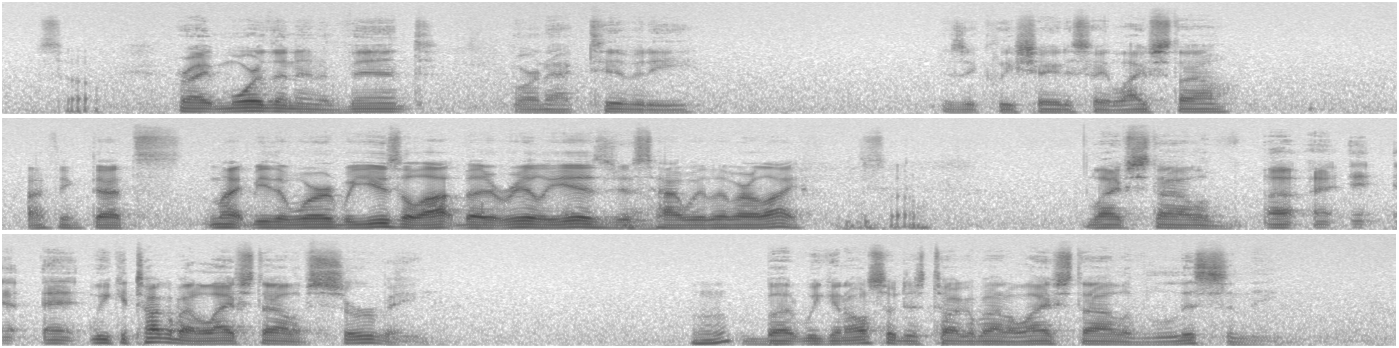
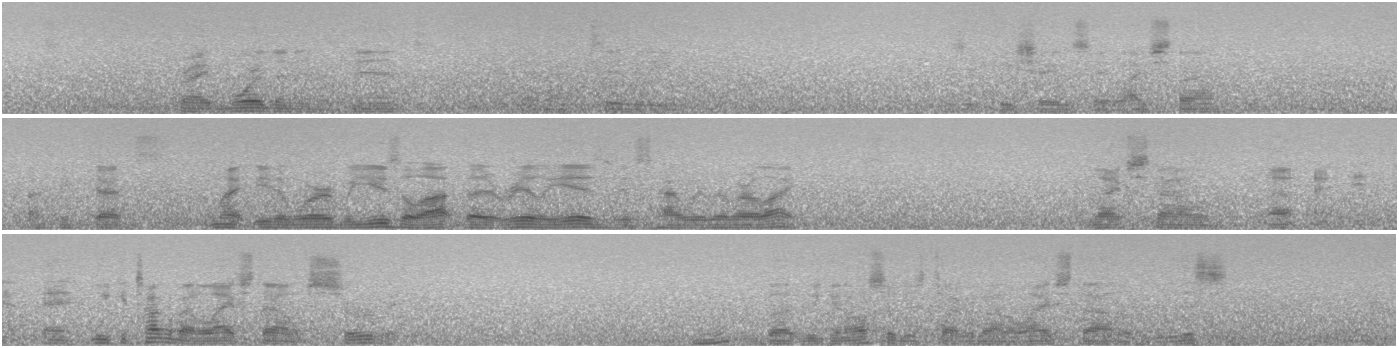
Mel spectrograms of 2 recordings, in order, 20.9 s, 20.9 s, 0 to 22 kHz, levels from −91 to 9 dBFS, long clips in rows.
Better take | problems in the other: first | hiss; loud; throughout; as loud as the speech; faint in the first

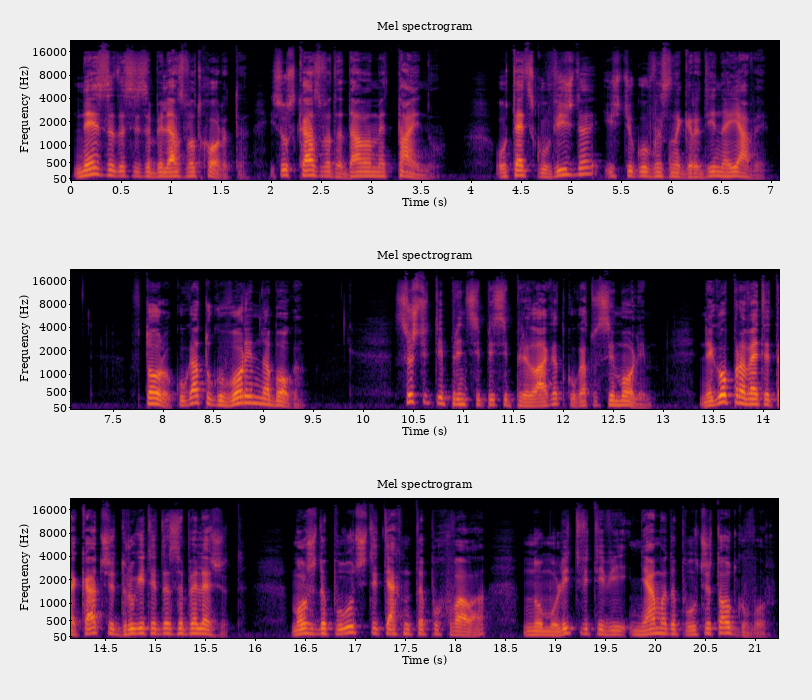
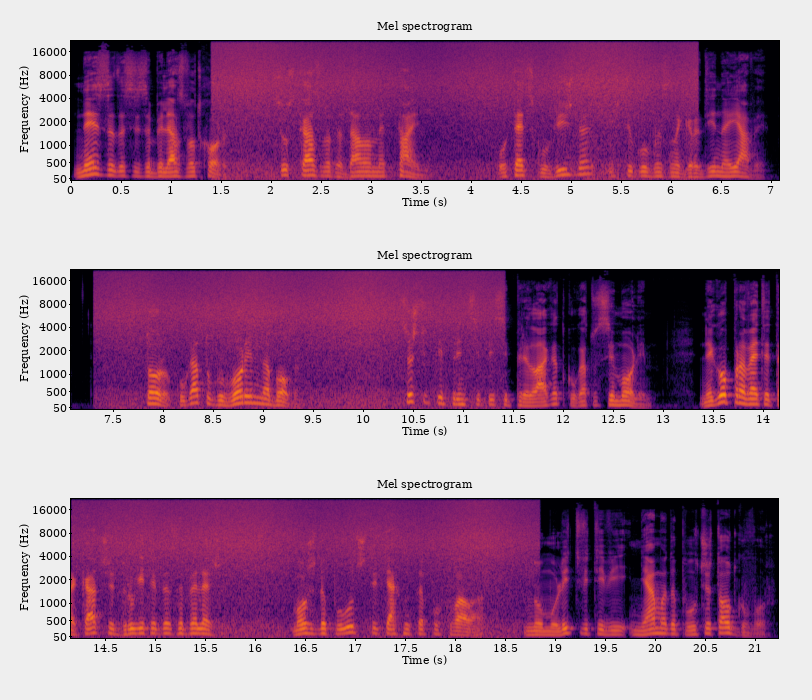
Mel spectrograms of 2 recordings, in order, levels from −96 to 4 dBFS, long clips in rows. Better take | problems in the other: first | hiss; loud; from 1.5 to 6.5 s, from 7.5 to 11 s and from 14 to 19 s; as loud as the speech

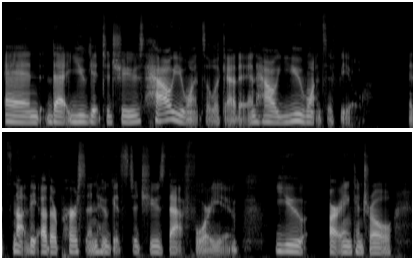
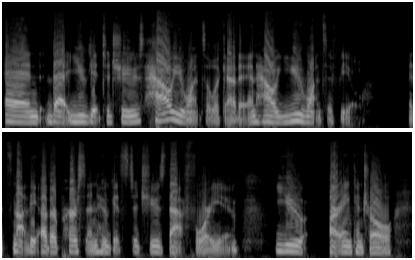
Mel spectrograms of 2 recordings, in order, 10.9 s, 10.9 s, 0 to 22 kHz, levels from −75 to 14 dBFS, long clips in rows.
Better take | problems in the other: first | distortion; heavy; 6% of the sound clipped

